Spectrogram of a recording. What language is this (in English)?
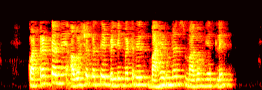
Marathi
